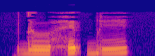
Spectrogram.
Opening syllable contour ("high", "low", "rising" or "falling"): low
